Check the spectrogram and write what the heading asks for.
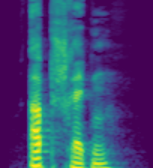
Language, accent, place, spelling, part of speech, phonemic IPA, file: German, Germany, Berlin, abschrecken, verb, /ˈapˌʃʁɛkən/, De-abschrecken.ogg
- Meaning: 1. to discourage (to take away or reduce the courage of), to daunt, to repel, to scare 2. to quench (cool down rapidly by contact with water or other liquid)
